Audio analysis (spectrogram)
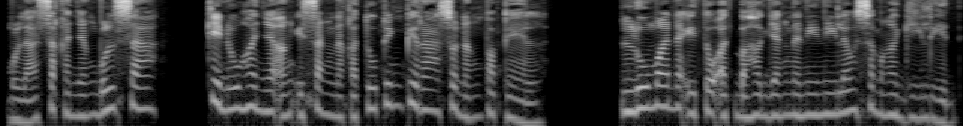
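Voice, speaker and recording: A woman's voice: lowish voice, moderate pace, warm tone, no echo, clean studio sound. A woman with a Filipino accent narrating a scripted, dramatic story.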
